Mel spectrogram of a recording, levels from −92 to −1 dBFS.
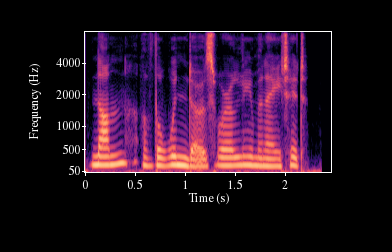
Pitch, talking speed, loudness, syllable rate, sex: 175 Hz, 145 wpm, -16 LUFS, 5.7 syllables/s, female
